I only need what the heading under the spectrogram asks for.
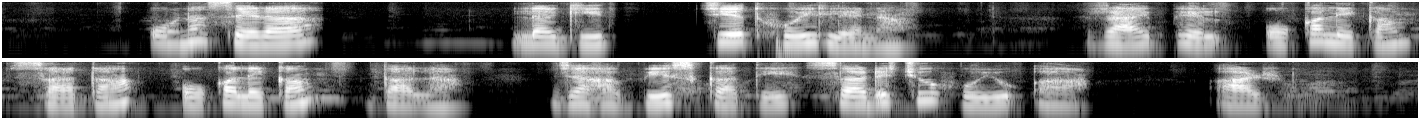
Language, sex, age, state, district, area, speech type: Santali, female, 18-30, West Bengal, Paschim Bardhaman, rural, spontaneous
